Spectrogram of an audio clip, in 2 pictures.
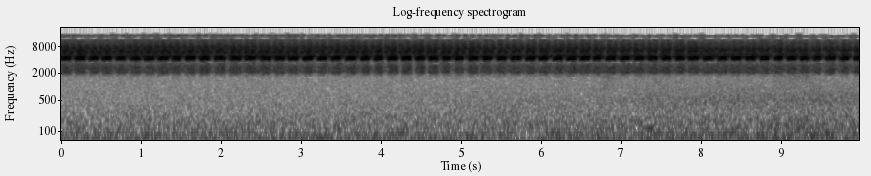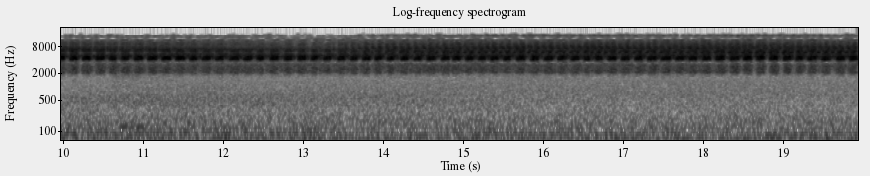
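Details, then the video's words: Chorus of cicadas in a lavender field, an unbroken shrill buzz throbbing in quick regular pulses roughly three per second, with no other clear sounds. "chant de CIGALES au cœur d'un champ de lavande"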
